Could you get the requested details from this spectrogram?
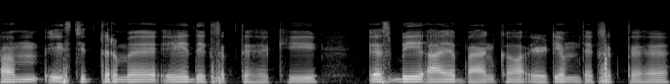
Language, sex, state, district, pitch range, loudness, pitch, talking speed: Hindi, male, Bihar, Gaya, 105-115 Hz, -20 LUFS, 110 Hz, 150 wpm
